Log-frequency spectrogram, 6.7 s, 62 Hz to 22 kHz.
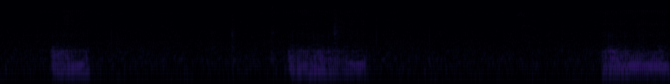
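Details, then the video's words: Three-week-old blenheim Cavalier King Charles Spaniel puppies, a litter of five, wrestling and playing in an indoor puppy pen; low, droning harmonic grunts come in three half-second bursts about every two and a half seconds over quiet room hiss. "3-Week-Old Cavalier Puppies Wrestle and Play Live"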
